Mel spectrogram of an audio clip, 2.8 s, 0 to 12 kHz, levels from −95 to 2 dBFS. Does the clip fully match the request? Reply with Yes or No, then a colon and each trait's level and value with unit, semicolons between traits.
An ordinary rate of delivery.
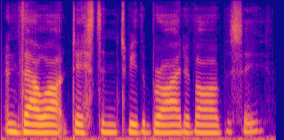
No: fast, 210 wpm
